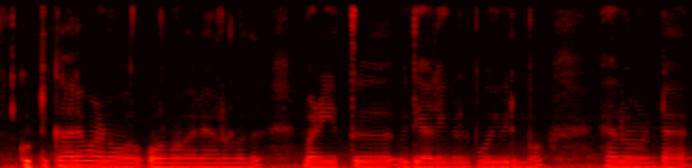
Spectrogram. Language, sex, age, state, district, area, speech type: Malayalam, female, 30-45, Kerala, Palakkad, rural, spontaneous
